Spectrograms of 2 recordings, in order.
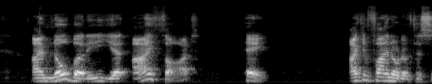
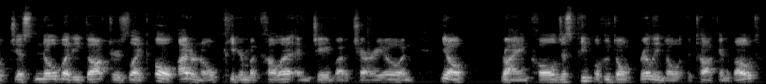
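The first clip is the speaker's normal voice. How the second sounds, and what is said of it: Sarcastic tone. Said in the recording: “That was sarcasm,”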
